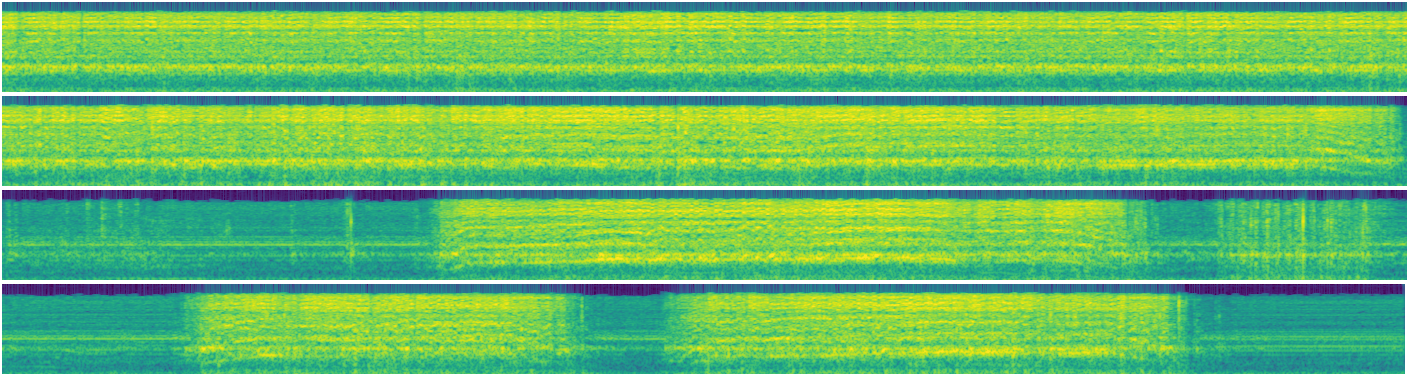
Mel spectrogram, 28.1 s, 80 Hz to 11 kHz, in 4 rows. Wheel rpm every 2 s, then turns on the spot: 230, 230, 230, 230, 230, 220, 220, 40, 120, 190, 30, 130, 120, 120.
20-22 26-28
